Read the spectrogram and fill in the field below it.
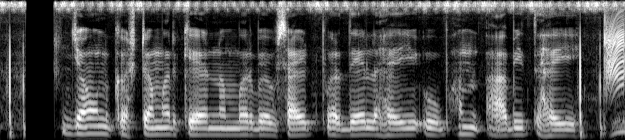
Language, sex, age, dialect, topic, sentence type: Magahi, male, 36-40, Central/Standard, banking, statement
